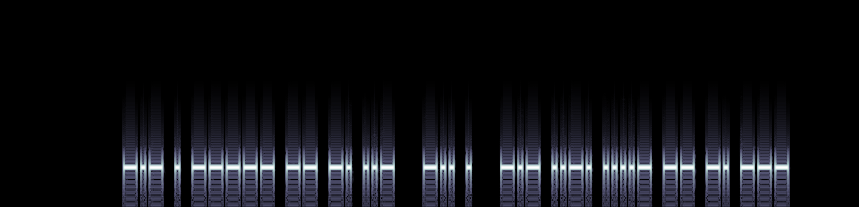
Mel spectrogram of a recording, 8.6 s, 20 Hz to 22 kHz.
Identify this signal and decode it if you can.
Morse code, heard as a keyed tone, about 28 wpm, 700 Hz. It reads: KE0MNU DE KF4MNO
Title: USA Callsign DE Callsign - 6 Characters - 28wpm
